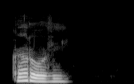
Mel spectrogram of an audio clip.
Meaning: cow; bovine
- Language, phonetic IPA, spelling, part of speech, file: Russian, [kɐˈrovʲɪj], коровий, adjective, Ru-коровий.ogg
